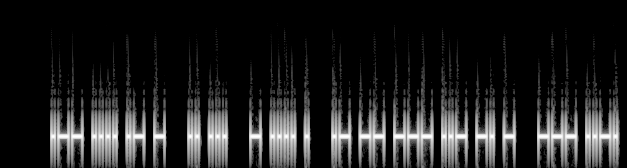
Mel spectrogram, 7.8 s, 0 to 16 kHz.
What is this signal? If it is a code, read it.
Morse code, heard as a keyed tone, about 28 wpm, 700 Hz. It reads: WHAT IS THE AMOUNT OF
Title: Sentences from Top 1000 Words - Review Part 4 - 28wpm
